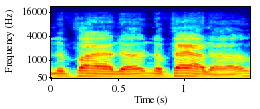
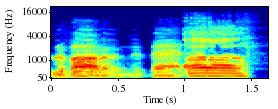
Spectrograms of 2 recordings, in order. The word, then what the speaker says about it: Nevada: They live in Nevada. We got to make sure we say it right. Not Nevada.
